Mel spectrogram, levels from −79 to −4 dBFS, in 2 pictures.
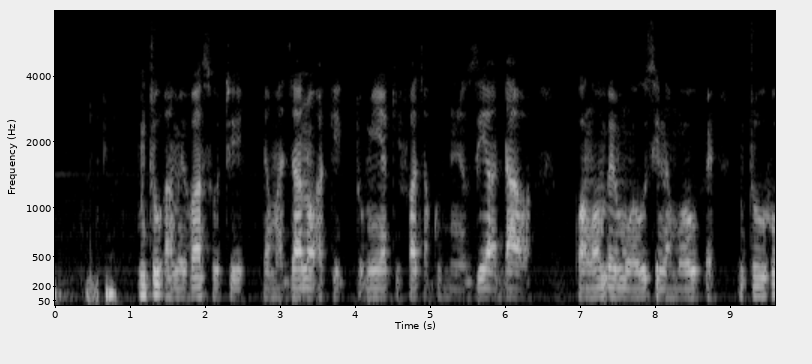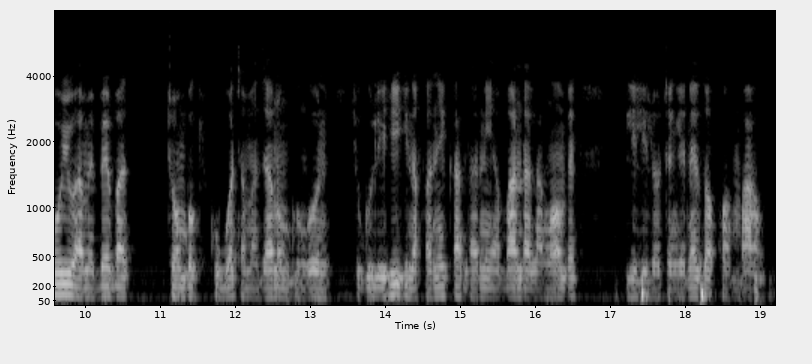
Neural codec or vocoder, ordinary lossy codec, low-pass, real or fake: vocoder, 44.1 kHz, 128 mel bands every 256 samples, BigVGAN v2; MP3, 48 kbps; 7.2 kHz; fake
